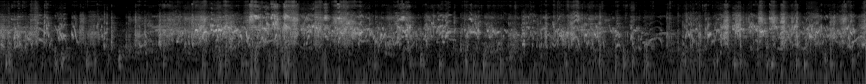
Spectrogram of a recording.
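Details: Budgerigars kept as pets, chirping as they enjoy fruit; busy overlapping high chirps and squawky warbles run steadily, growing louder midway.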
